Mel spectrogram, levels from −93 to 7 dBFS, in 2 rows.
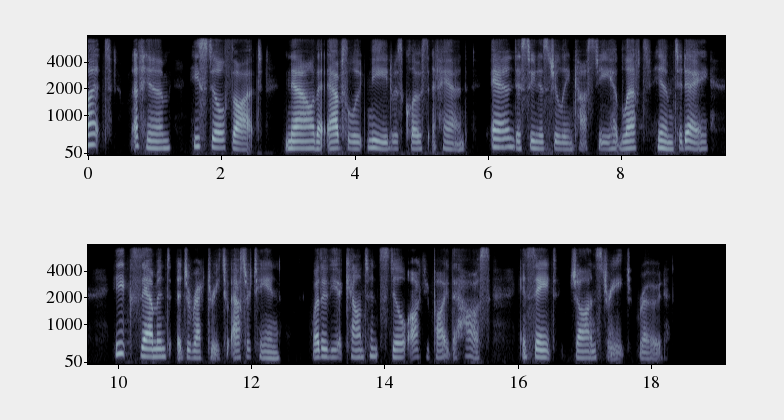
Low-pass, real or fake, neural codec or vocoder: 7.2 kHz; fake; codec, 16 kHz, 1 kbps, X-Codec, HuBERT features, trained on LibriSpeech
